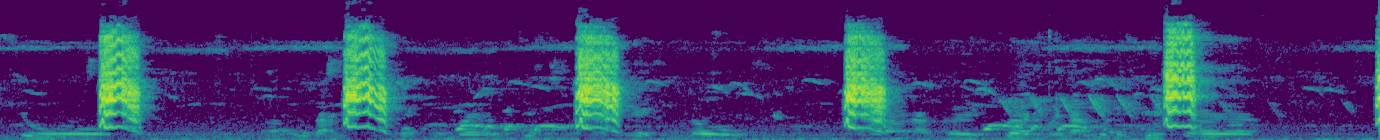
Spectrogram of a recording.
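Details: Wild long-tailed shrike giving loud, harsh rasping bursts roughly every second, with softer chattering and warbled notes in between.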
